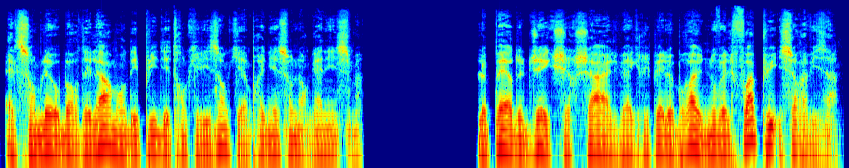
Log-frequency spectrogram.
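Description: A man narrating a novel aloud in a measured, dramatic storytelling manner. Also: rumbling low, creaky, slightly rough, no room sound, clean studio sound. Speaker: audiobook narrator.

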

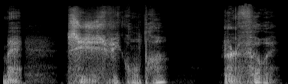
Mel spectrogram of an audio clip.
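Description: A man voicing a weary, stern gunslinger in an audiobook, speaking slowly in a velvety, measured way with a creaky, husky voice. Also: bright, forceful tone, no room sound, studio quality. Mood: cold resolve. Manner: slow, low, velvety and measured. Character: weary, stern male gunslinger, calm and cold.

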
